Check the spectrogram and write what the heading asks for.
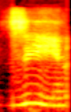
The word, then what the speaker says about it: zine: Zine, as in the end, it's the last 4 letters of magazine, so it's short for magazine, Z-I-N-E.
